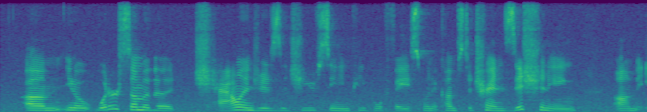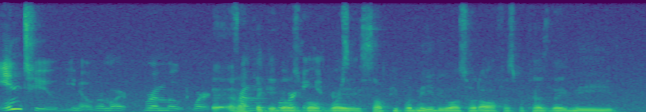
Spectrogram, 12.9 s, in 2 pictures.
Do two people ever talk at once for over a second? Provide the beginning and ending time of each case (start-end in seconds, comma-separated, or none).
8.8-10.1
